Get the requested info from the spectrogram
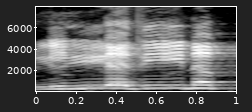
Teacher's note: للذین، ذی پہ یا مدہ ہے، یا مدہ کو ایک الف 2 حرکات کے برابر کھینچ کر پڑھنا ہے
